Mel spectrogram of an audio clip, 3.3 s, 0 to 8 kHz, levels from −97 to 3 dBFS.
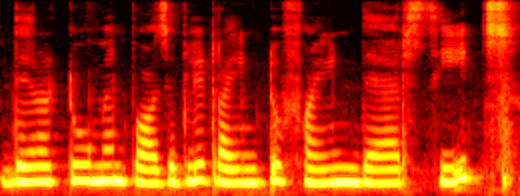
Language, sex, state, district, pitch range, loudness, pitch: English, female, Karnataka, Bangalore, 215-240 Hz, -14 LUFS, 225 Hz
